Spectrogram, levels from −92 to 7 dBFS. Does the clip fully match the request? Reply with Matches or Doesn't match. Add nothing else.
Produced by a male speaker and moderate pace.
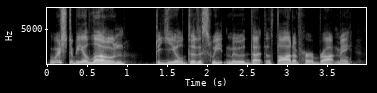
Doesn't match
